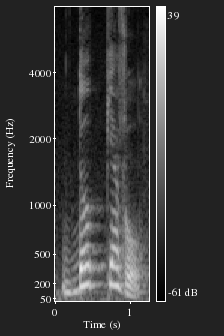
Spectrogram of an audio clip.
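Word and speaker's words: doppia vu: x e o y que em italiano serão pronunciados como ilonga capa do piavo bem parecido com português não é mesmo e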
